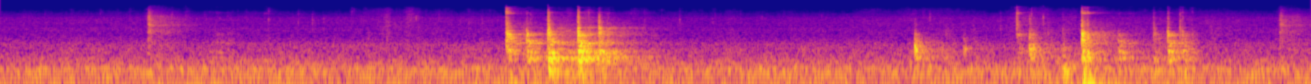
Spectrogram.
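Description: Clicks and light metallic rattles from hands moving the corrugated flexible water lines and fittings on top of a water heater, in two short clusters about two and a half and five seconds in, over a steady low hum.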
